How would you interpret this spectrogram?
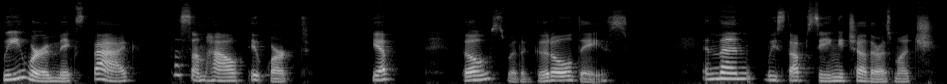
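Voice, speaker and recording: A woman reading a children's picture book aloud, with slow, playful storytelling and animated emphasis. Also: lowish voice.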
